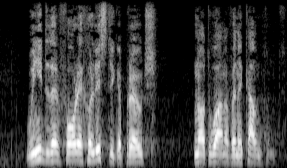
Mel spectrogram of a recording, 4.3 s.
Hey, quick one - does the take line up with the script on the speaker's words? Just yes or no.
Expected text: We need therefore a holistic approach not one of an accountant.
yes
